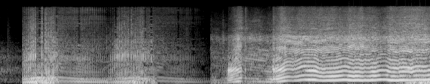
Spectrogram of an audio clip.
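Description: Dirt bike engine revving: several quick rises and falls in revs, then the revs climb about two seconds in and hold high and loud.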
